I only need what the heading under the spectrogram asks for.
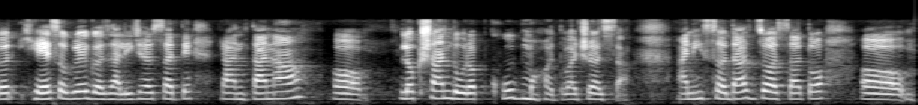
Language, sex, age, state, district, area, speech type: Goan Konkani, female, 18-30, Goa, Quepem, rural, spontaneous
